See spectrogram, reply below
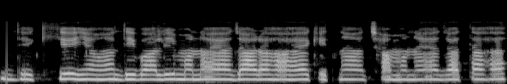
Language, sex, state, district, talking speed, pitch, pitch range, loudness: Hindi, female, Bihar, Samastipur, 140 wpm, 230 Hz, 225-235 Hz, -18 LUFS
